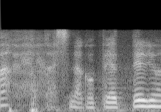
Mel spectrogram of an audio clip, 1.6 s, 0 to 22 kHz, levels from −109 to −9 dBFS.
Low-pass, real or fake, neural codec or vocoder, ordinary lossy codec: 7.2 kHz; fake; codec, 16 kHz in and 24 kHz out, 0.8 kbps, FocalCodec, streaming, 65536 codes; none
